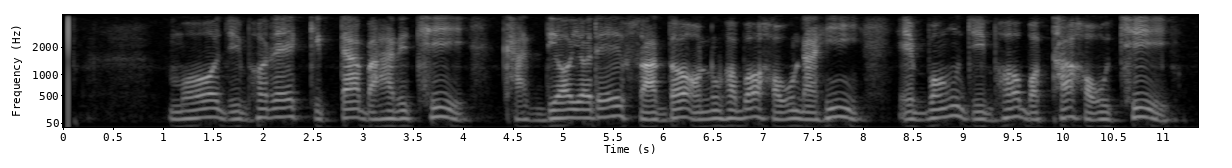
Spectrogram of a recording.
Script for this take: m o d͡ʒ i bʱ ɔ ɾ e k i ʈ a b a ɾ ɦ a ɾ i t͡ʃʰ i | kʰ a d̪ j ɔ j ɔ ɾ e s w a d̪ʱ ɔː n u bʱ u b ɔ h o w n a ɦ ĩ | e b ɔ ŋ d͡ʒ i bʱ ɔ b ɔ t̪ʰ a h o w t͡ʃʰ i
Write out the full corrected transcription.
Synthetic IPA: m o d͡ʒ i bʱ ɔ ɾ e k i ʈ a b a ɦ a ɾ i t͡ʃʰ i | kʰ a d̪ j ɔ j ɔ ɾ e s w a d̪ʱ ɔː n u bʱ ɔ b ɔ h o w n a ɦ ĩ | e b ɔ ŋ d͡ʒ i bʱ ɔ b ɔ t̪ʰ a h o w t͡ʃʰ i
